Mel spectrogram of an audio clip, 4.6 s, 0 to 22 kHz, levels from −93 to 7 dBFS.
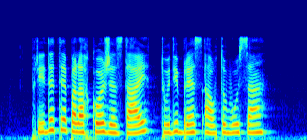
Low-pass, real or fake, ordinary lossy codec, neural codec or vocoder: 7.2 kHz; real; none; none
